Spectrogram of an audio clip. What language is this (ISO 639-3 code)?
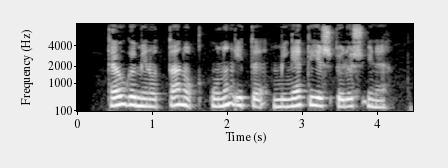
bak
